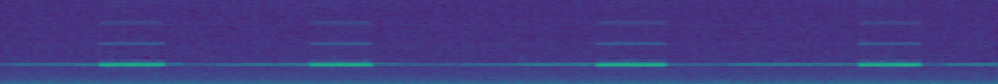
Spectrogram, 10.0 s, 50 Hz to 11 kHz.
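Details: Zoom H5 recording of a cricket on a summer night: an unbroken shrill trill punctuated by four louder ringing bursts at uneven gaps of two to three seconds, with quiet low-frequency background noise.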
